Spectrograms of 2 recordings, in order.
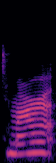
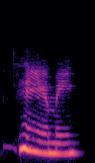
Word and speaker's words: Tammy: Is it Tamara? I don't want to say it wrong. Tammy, just Tammy.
